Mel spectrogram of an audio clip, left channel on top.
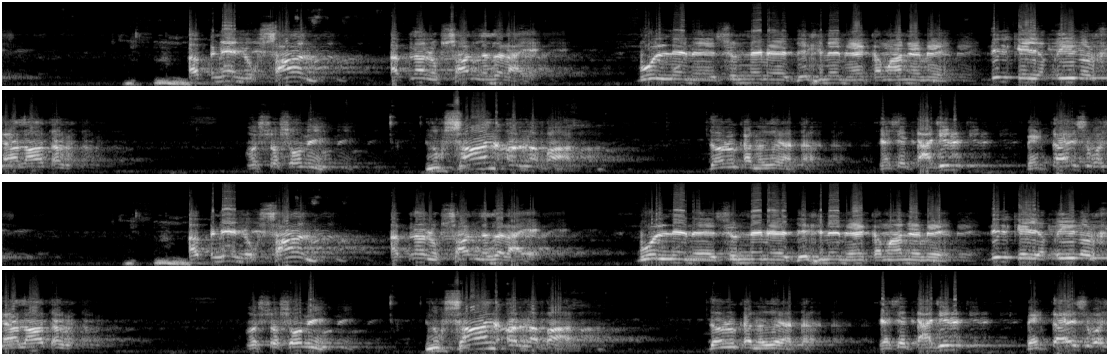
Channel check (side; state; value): both; normal; correlation 0.65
